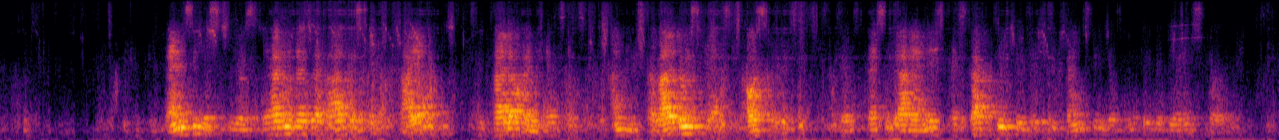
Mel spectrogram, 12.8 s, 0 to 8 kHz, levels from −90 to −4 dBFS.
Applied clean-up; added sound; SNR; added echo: neural separator model SepFormer DNS4.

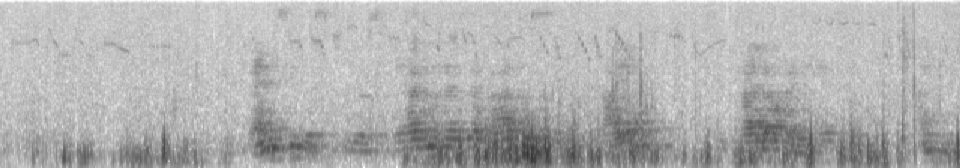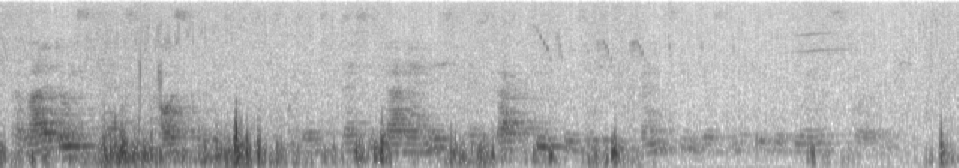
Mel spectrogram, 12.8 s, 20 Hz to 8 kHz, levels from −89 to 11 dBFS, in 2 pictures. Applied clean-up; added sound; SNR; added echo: none; Bird vocalization, bird call, bird song; -4 dB; reverberation time 0.8 s.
